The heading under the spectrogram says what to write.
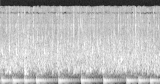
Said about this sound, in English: As they made their way through the dense bushes, they soon realized that they had reached a river. The river that all souls must cross before reaching Mictlan. But this was no gentle river. The current was loud and violent and menacing.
